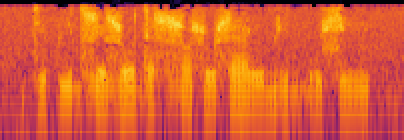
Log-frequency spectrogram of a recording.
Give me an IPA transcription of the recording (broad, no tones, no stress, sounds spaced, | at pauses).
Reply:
tʲ e p i d ɮ e ɮ o d æ ɬ ɮ ɒ ɬ u ɬ æ ŋ ɡ͡b i d ɓ u ɕ i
